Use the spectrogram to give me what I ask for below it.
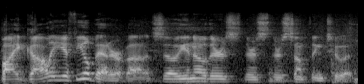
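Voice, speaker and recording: An older American man reading his poetry live at a microphone, in a measured, earnest way. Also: mid-range voice, sing-song, sharp tone. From Martins Ferry, Ohio, United States. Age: older, around 60. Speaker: poet reading his own work. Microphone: microphone on a stand. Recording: clear background hiss.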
